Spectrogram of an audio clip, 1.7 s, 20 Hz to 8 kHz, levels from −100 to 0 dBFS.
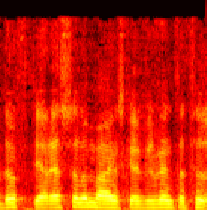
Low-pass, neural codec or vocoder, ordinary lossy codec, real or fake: none; codec, 16 kHz, 1.1 kbps, Voila-Tokenizer; none; fake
